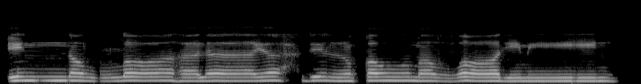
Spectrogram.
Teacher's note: یہ اس میں جو یہدی میں ہا ہے نا، یہ ہا ہے سینے سے ادا ہونے والا ہا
